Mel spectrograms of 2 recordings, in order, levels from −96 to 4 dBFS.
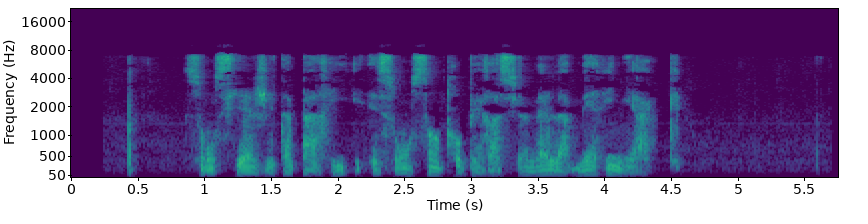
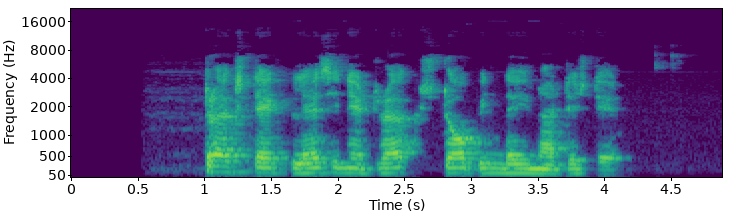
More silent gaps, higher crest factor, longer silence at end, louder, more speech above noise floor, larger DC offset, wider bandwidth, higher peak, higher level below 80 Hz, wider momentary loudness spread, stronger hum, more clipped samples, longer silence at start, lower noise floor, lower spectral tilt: neither; about the same, 22 dB vs 18 dB; first, 1.2 s vs 0.75 s; second, -34 LUFS vs -18 LUFS; about the same, 38 dB vs 41 dB; neither; first, 9.4 kHz vs 7.4 kHz; second, -16 dBFS vs 0 dBFS; second, -76 dBFS vs -58 dBFS; first, 18 LU vs 7 LU; neither; neither; second, 0.4 s vs 1 s; first, -73 dBFS vs -58 dBFS; second, -2 dB/octave vs -5 dB/octave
